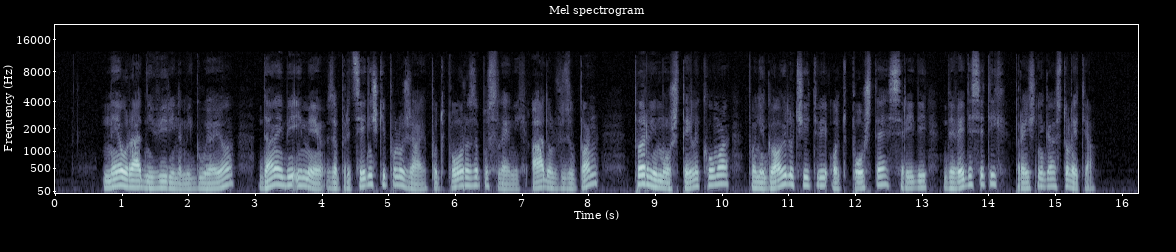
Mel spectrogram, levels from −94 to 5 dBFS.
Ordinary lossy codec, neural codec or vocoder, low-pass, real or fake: AAC, 32 kbps; none; 19.8 kHz; real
